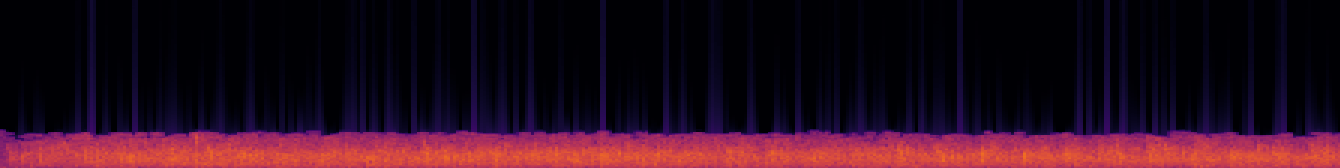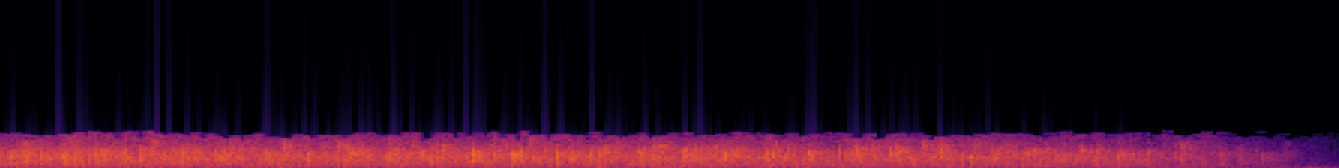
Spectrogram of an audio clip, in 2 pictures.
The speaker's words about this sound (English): And I just would like to invite one more round of applause for Bob Rosenkranz for making this possible.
